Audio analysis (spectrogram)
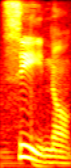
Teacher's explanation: se pronuncia sino, con el acento en la i, teóricamente un acento prosódico. Bien, ese va cuando se usa, cuando hay una oposición.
